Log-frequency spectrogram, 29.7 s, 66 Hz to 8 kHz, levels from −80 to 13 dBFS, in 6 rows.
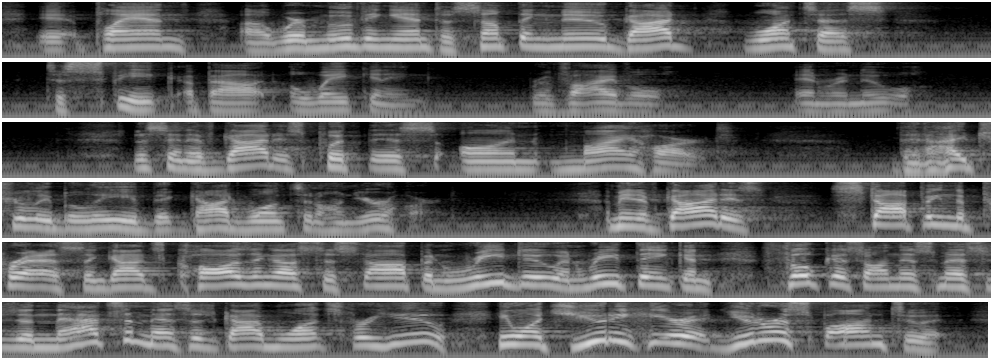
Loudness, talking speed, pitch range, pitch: -16 LUFS, 160 wpm, 120-185 Hz, 160 Hz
